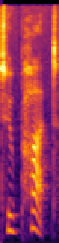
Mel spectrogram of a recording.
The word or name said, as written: putt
